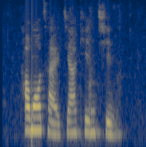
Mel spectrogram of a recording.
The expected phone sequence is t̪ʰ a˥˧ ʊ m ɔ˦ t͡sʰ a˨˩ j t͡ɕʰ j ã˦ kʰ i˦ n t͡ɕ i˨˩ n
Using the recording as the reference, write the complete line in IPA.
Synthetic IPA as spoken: t̪ʰ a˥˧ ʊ m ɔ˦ t͡sʰ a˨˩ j t͡ɕ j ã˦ kʰ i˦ n t͡ɕʰ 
